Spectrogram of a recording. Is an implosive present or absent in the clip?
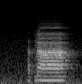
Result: present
